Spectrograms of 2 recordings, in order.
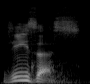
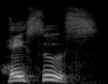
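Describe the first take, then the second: First: The name is said the English way. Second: The name is said the Spanish way. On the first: "And in English, we call it Jesus" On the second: "In Spanish"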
